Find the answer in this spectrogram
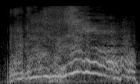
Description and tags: Zipping up a jacket
zipper, jacket, zipping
